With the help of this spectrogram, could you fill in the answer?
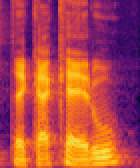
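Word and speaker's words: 出かける: out, to go out, we get this dekakeru, unaccented, so be careful, despite both verbs being accented on their own.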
